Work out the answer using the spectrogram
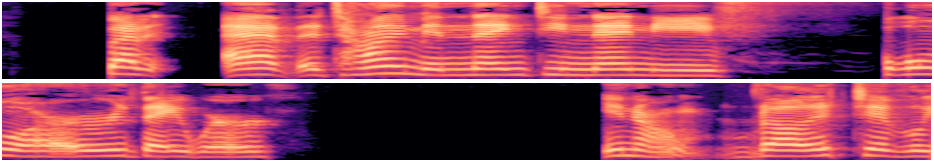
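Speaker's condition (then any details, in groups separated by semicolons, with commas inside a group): Friedreich's ataxia, mild; mild speech issues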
